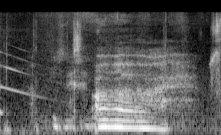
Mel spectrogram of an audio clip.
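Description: A man's single drawn-out, slowly falling "oh" groan. It is preceded in the first half second by the tail of a descending whistle-like comedy sound effect.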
